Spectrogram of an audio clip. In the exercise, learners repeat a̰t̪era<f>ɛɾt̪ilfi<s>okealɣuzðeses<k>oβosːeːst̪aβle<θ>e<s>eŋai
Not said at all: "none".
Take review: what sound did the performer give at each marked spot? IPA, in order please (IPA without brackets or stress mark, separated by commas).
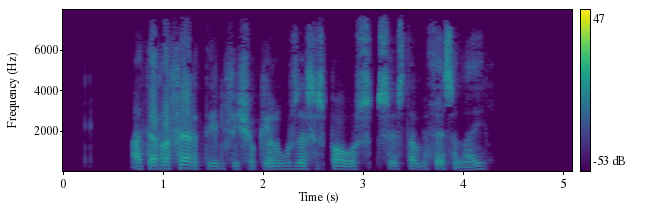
f, ʃ, p, θ, s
